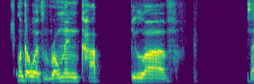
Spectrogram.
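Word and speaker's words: Kopylov: I'm going go with Roman Cop Love. Is that how you say it? Copy. Love.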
